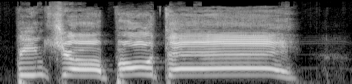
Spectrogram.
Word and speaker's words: Pincho Porte: It's Pincho Porte. That's how they say it in the Basque country of San Sebastian.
